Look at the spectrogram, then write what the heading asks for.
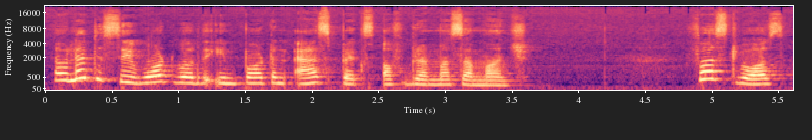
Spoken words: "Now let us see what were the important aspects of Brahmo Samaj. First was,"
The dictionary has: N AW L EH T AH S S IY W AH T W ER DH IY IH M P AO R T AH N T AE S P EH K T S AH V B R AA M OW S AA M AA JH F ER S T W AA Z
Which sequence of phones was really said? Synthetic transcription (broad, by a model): N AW L EH T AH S S IY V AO T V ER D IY IH M P AO R T AH N T AE S P EH K T S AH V B R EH M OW S AA M AA JH F ER S T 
